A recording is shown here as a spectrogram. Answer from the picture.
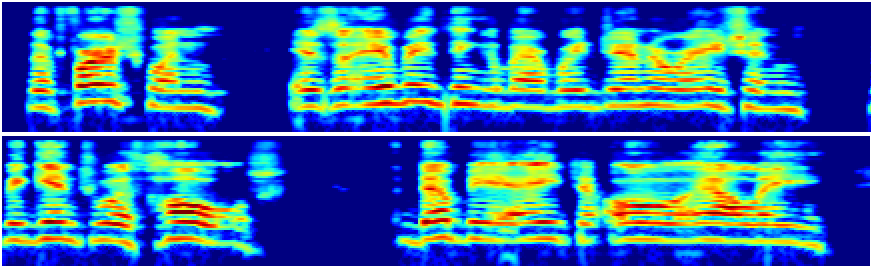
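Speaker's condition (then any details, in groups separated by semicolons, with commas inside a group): ALS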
